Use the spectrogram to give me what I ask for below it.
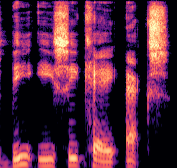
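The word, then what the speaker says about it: Beckx: B E C Kx B E C Kx.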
